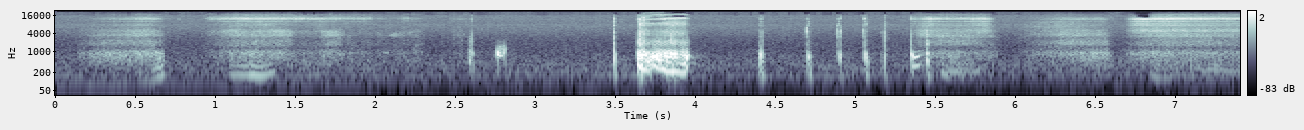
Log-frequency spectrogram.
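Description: Soft, rough snoring breaths from a sleeping baby, broken by a run of small clicking, sucking sounds and one louder snort; infant snoring.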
